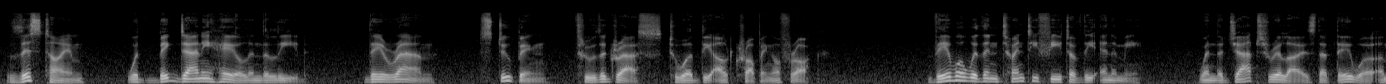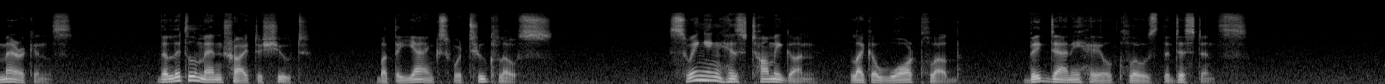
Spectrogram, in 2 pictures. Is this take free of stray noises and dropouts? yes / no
yes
